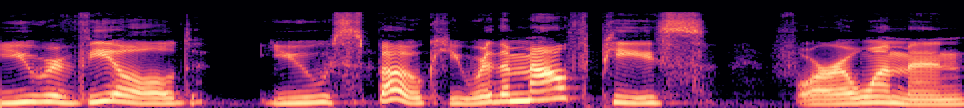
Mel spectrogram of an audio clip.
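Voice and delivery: plain

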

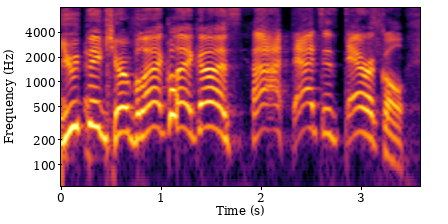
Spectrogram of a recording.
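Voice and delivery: high, loud, laughing, mocking disbelief.

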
